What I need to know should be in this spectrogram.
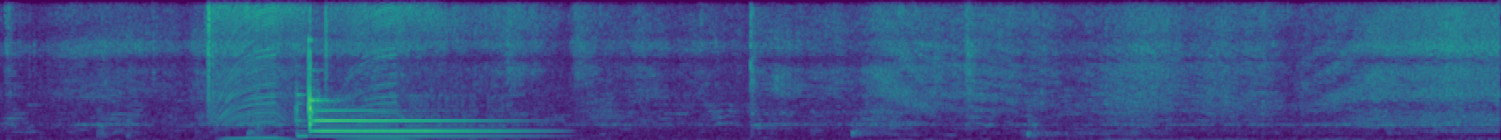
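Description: An elephant rustles and munches dry grass close by.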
